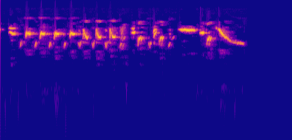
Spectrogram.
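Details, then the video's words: European goldfinch song for training birds: a fast liquid twittering run of high tinkling notes, ending in a clear whistled note and a descending buzzy slur, clean and without other sounds. "Learning the Melodies of European Goldfinches"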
